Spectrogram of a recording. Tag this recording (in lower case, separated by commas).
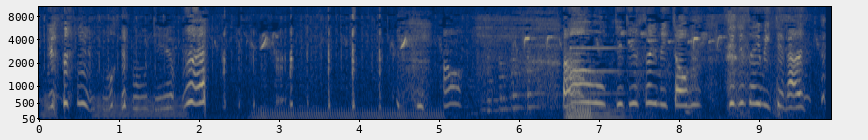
music, speech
